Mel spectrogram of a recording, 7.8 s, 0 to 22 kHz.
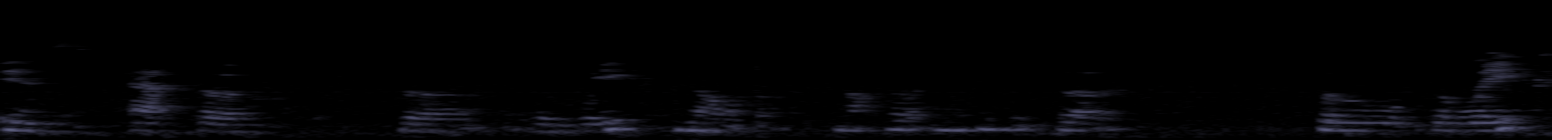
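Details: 56-and-a-half-year-old woman with severe conduction aphasia after a single stroke to the left side of the brain in June 2012, with fragmented, paraphasic output in a Western Aphasia Battery-Revised picture description task; conduction aphasia.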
